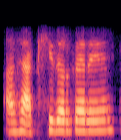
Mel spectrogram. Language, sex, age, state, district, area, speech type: Odia, female, 45-60, Odisha, Dhenkanal, rural, conversation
